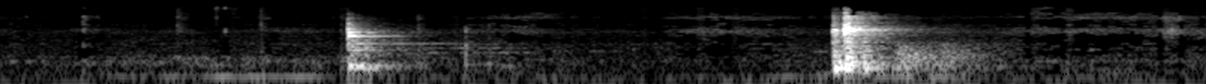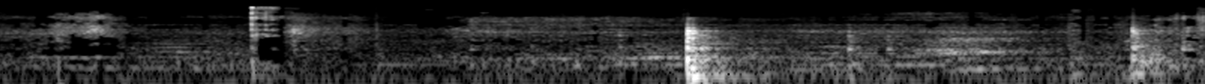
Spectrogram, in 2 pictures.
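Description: Cookware knocking: four short, sharp clinks spread over several seconds, the loudest about three seconds in, with little else heard between them.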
